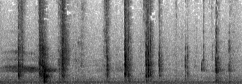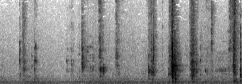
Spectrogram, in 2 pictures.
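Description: An astrology card deck being shuffled by hand: soft, irregular clicks and slaps of cards against each other, thinning out for about a second midway before picking up again.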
